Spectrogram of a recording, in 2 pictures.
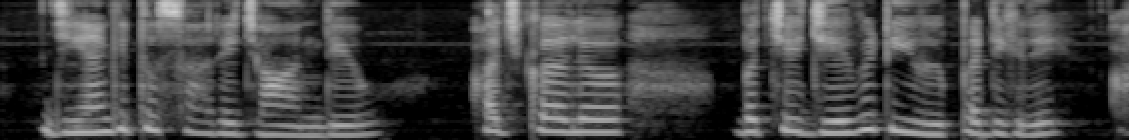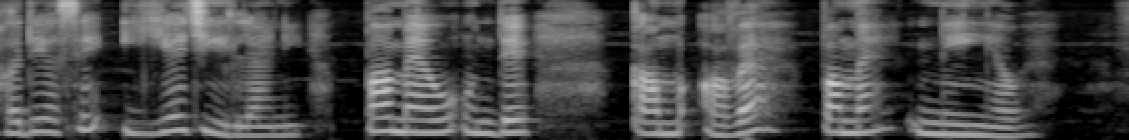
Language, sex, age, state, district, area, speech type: Dogri, female, 18-30, Jammu and Kashmir, Udhampur, rural, spontaneous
